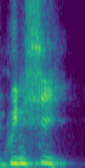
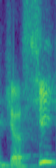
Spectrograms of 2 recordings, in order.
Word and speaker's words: Quincy: appelle le pacte du Quincy ou du Quincy pour ceux qui prononc plutôt la française le pacte du quini qui est je te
